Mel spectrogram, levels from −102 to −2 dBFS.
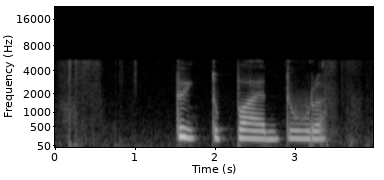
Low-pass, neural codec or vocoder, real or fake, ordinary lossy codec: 5.4 kHz; none; real; none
